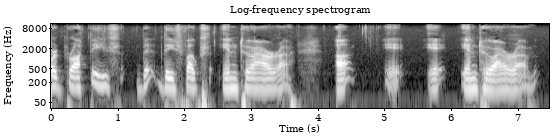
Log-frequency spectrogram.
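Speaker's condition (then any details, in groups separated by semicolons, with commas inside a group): Parkinson's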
